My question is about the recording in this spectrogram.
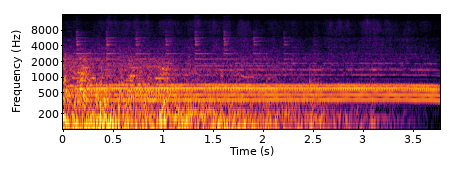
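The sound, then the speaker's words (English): A train with an express car and caboose pulls away from a station by a hotel with a steady, loud rumble and a sustained horn-like whistle tone held throughout, while faint rhythmic clanks of the cars repeat. “The sound of the train leaving the station awoke some of the guests at the hotel”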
